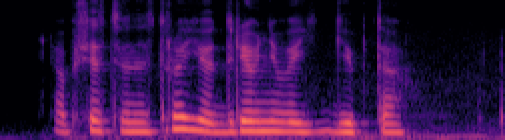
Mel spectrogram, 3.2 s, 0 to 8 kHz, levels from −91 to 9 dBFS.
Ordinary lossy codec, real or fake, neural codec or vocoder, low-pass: none; real; none; none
